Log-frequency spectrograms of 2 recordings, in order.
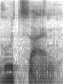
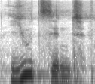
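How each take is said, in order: First: It is said in standard German pronunciation. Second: It is said in Brandenburg dialect pronunciation.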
